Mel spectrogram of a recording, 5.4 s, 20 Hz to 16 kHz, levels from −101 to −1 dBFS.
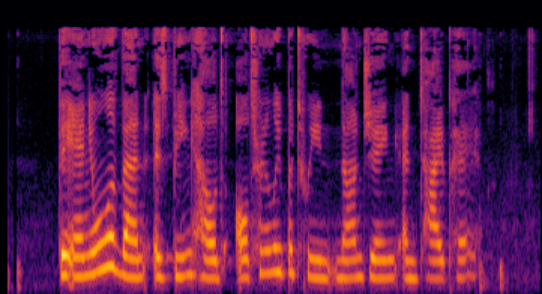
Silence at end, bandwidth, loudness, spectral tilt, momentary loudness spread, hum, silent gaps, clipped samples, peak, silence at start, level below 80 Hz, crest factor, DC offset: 0.4 s; 11.5 kHz; -25 LUFS; -3.5 dB/octave; 11 LU; none; none; under 0.1%; -6 dBFS; 0.15 s; -76 dBFS; 20 dB; under 0.1%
